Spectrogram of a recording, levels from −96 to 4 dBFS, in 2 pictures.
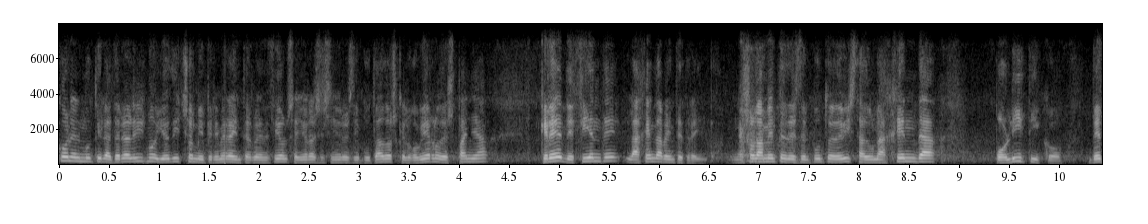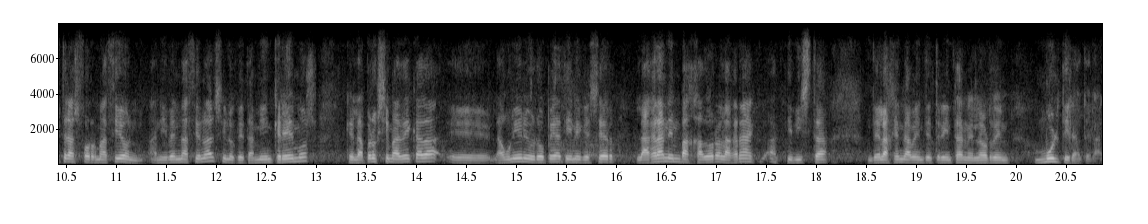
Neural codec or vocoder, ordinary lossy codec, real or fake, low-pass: none; Opus, 16 kbps; real; 7.2 kHz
